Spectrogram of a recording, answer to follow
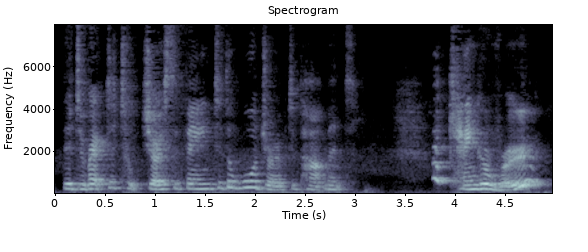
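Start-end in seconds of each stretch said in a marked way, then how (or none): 3.8-4.9 loud question swooping up at the end; affronted costume designer, storybook style; incredulous exclamation. A narrator's reading. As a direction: exclaim in acted disbelief. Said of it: "exclaimed the costume designer".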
